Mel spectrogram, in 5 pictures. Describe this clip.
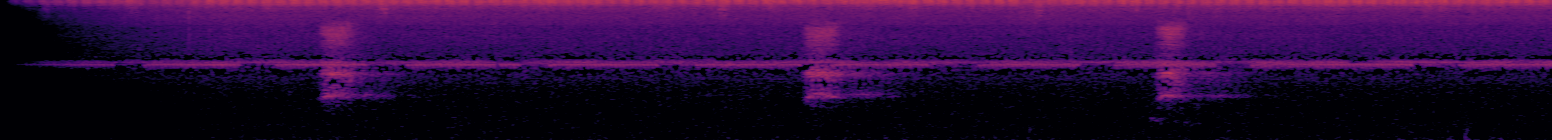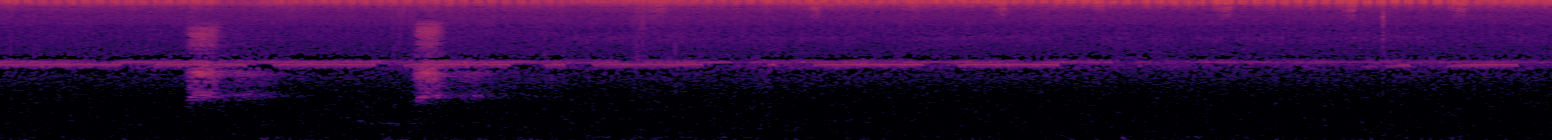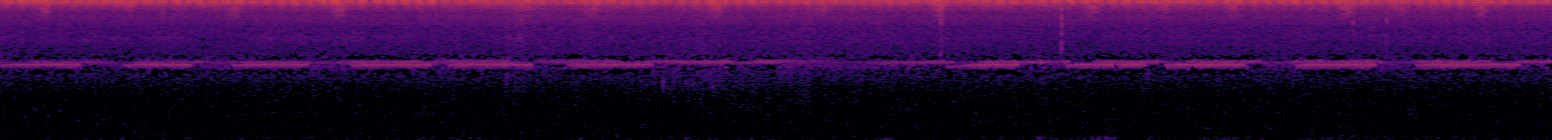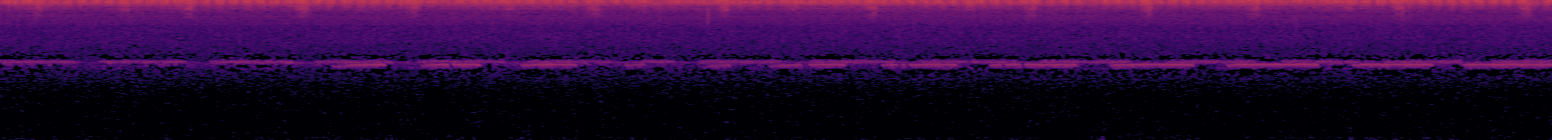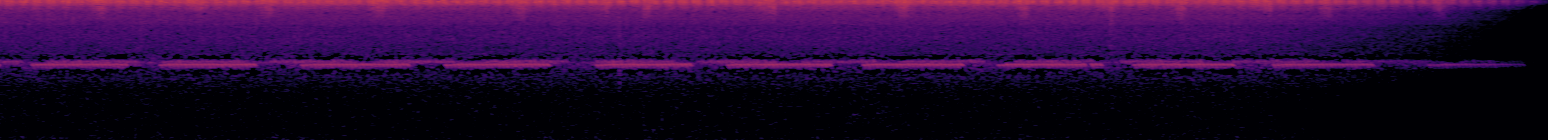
First, I thought it was a night-bird but I could not identify it clearly and I never heard an owl shouting like that. Then I understood why when I found on internet a sample exactly like mine...
Now I know it was a barking roe deer (Capreolus capreolus).
"When alarmed, it will bark a sound much like a dog" (wikipedia)
summer, deer, crickets, night, bugs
